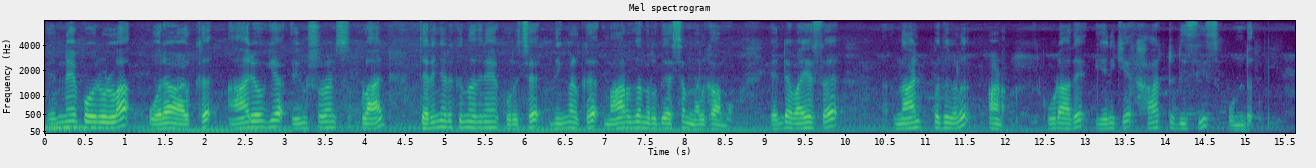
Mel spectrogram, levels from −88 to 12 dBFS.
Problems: none marked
